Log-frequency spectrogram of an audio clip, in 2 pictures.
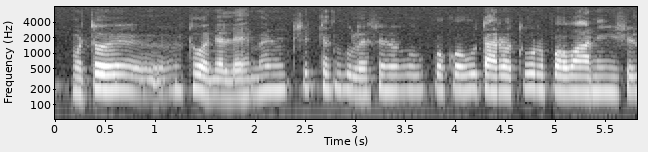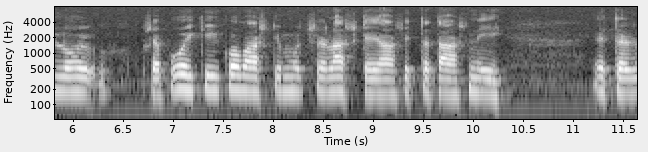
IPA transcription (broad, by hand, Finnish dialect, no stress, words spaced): mut toi̯ toinel lehmæ nyt sitːeŋ kylːæ se koko utɑro turpoʋɑː niːn̞ silːoi̯ se poikiː koʋɑstim mut se lɑskeɑː sitːe tɑːs niː etːæ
